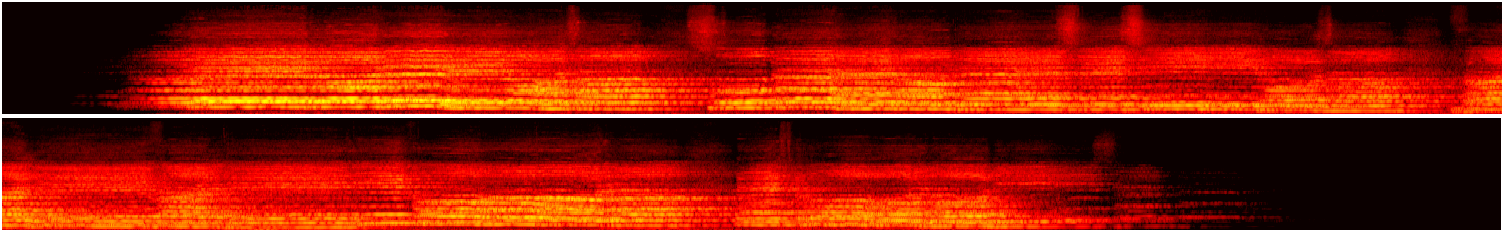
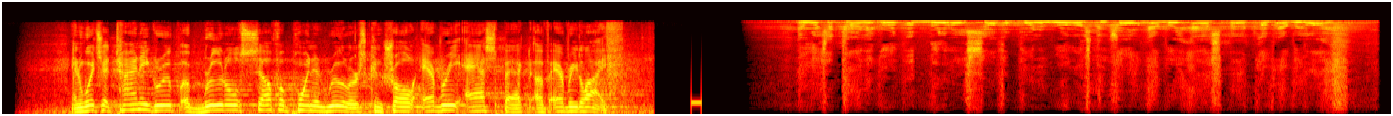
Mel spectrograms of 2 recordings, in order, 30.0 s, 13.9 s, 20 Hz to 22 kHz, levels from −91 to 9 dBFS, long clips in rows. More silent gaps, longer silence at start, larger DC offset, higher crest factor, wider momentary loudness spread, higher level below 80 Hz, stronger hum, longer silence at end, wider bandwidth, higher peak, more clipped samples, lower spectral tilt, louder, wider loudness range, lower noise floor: neither; first, 1.45 s vs 0.35 s; neither; first, 20 dB vs 14 dB; first, 15 LU vs 8 LU; second, -60 dBFS vs -44 dBFS; neither; first, 4.1 s vs 0.1 s; first, 15.5 kHz vs 11 kHz; second, -8 dBFS vs 0 dBFS; neither; first, -5 dB/octave vs -3 dB/octave; second, -26 LUFS vs -11 LUFS; first, 11 LU vs 6 LU; first, under -90 dBFS vs -55 dBFS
